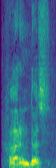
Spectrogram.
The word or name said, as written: xarɯndas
